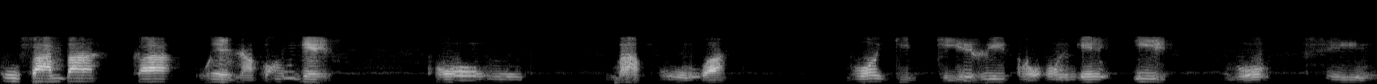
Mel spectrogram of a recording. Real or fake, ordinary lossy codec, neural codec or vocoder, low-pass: fake; none; codec, 16 kHz in and 24 kHz out, 0.6 kbps, FireRedTTS-2 codec; 3.6 kHz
